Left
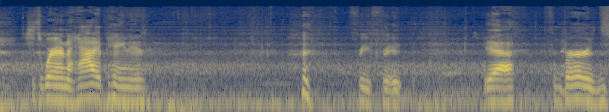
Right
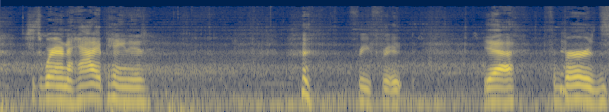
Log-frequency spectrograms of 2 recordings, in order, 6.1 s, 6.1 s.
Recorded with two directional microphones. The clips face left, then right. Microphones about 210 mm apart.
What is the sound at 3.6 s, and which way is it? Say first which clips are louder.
Speech: right 5 dB; 75° right (ahead or behind).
